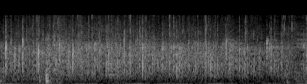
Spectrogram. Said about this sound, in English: Really, I clap for you.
